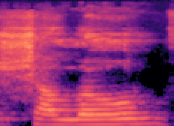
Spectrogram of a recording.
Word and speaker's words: shalom: The word shalom, from the point of view of syllabication, as I write the word out, you have a CV for the first syllable, second syllable CVC, long vowel closed is accented.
